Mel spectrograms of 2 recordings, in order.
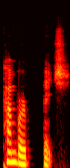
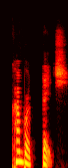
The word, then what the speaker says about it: Cumberbatch: It's like Benedict Cucumber. – Cucumber. – 就是卷福的信我老是念成 Cucumber, 其实是 Cumberbatch, 对吧 ?Cumberbatch.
